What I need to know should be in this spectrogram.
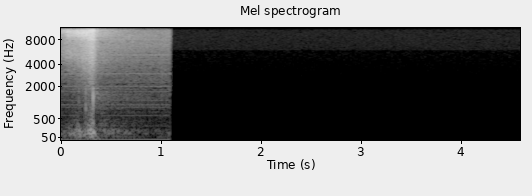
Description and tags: airpipe swoosh 02
sound of pipe swooshed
